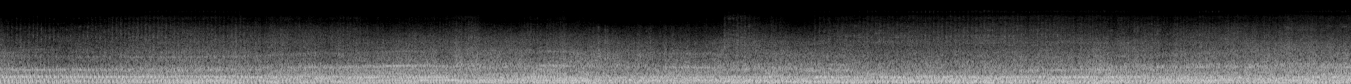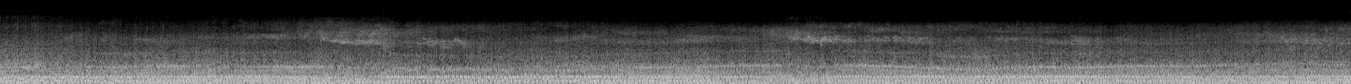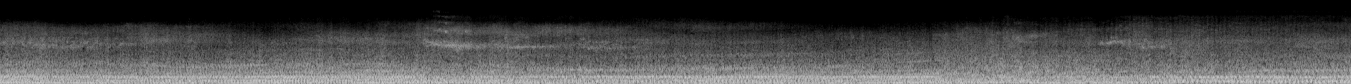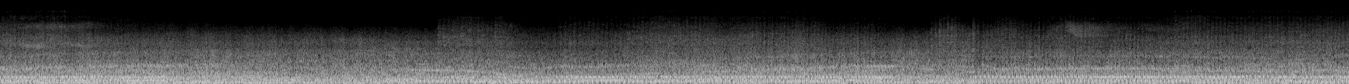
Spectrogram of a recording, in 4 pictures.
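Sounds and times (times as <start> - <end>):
go-kart engine drone: 0.0 - 54.0
high wavering squeals: 11.7 - 34.9.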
